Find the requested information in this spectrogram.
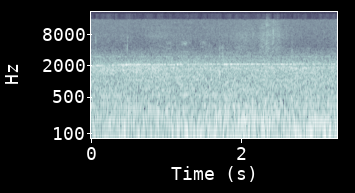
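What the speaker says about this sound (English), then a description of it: "Old school A319s and A320s, they have a whistle" An Airbus A320 jet roars steadily in the distance on takeoff, with a thin high whistle held above the broad engine rumble.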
